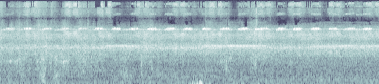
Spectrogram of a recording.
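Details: A tree cricket, thought to be a narrow-winged tree cricket (Oecanthus niveus), sings from a low tree on a rainy July night in a yard, a steady, high, pulsing trill over a soft insect chorus.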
